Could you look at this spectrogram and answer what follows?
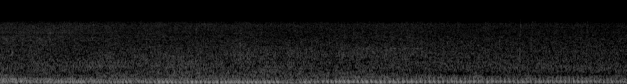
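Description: Steady outdoor background noise: an even hiss with an unsteady low rumble underneath.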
